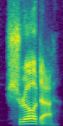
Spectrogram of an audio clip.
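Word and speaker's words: Schröder: like station ID and he pronounced his own name Shroa. So, Schroeda, Dennis Schro with an accent that I'm poorly doing.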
